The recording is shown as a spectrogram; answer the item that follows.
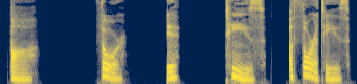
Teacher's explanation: Stress thor and keep i ties light. aw thor i ties, authorities Stress thor and keep i ties light.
